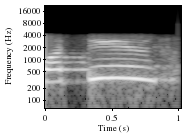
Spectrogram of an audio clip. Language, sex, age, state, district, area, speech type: Odia, female, 18-30, Odisha, Boudh, rural, conversation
